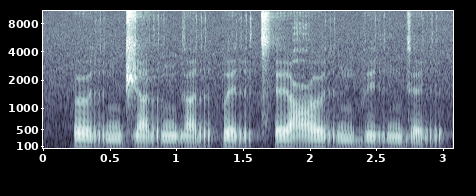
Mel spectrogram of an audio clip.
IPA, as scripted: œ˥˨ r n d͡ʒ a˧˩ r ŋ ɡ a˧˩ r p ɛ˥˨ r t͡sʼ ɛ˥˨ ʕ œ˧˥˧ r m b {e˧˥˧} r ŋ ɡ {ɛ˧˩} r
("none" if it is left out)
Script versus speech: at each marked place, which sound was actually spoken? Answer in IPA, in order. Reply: e˧˥˧, ɛ˧˩

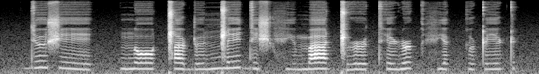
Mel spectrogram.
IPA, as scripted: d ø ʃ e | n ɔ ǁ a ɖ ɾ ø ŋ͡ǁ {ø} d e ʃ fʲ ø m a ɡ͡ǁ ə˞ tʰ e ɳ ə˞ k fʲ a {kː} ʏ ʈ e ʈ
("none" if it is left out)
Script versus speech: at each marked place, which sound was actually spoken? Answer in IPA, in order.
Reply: e, kː

